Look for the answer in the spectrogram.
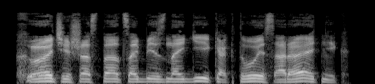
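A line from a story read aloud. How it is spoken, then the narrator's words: Growling threat. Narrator (Russian): прорычал гнарк твердая рука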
